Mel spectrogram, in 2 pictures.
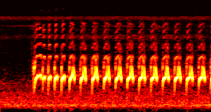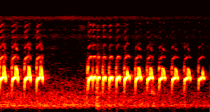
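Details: Local zebra dove singing energetically in ngayer and negel style, natural audio used to stir a lazy bird to sing: a fast series of about seventeen hooked coos, a short break, then another quick burst of similar notes.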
